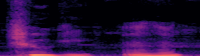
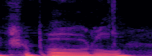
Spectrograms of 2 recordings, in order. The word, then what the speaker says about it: Chipotle: is in fact how you pronounce it chugi now I don't know I for some reason they say that I've gone to those Chipotle restaurants before and but they say that apparently that's not how you say it it's not supposed it should be Chipotle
